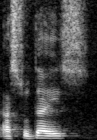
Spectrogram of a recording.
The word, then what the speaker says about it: As-Sudais: Syekh Abdurrahman As-Sudais, itu memang dibaca As-Sudais.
